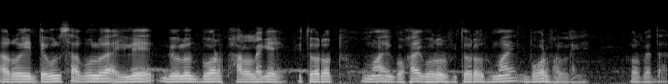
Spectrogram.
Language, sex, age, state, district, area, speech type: Assamese, male, 45-60, Assam, Barpeta, rural, spontaneous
